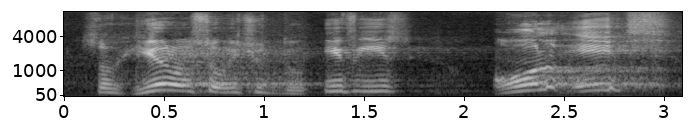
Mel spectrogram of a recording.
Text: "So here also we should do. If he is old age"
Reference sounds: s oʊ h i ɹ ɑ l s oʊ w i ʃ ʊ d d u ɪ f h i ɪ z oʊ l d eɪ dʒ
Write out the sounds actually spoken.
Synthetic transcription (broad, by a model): s oʊ h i ɹ ɑ l s oʊ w i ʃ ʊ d d u ɪ f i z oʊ l eɪ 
